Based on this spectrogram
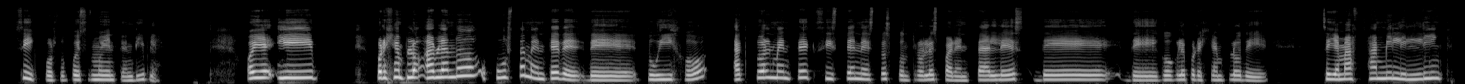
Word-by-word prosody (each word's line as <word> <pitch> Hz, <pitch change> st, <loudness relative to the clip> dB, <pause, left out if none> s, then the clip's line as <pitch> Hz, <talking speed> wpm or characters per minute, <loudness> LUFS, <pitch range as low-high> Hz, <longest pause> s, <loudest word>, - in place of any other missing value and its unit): Sí, 270 Hz, -7 st, -1 dB
por 200 Hz, -1 st, -4 dB
supuesto, 210 Hz, +2 st, -5 dB
es -, -, -3 dB
muy 215 Hz, -1 st, +1 dB
entendible. 205 Hz, 0 st, -6 dB, 0.8 s
Oye, 310 Hz, +2 st, +5 dB
y, 305 Hz, +1 st, +6 dB, 0.6 s
por 300 Hz, -, +6 dB
ejemplo, 325 Hz, +1 st, +4 dB
hablando 335 Hz, +4 st, +6 dB, 0.3 s
justamente 310 Hz, -4 st, +1 dB
de 205 Hz, -6 st, +1 dB
de 195 Hz, +1 st, 0 dB
tu 220 Hz, -1 st, +1 dB
hijo, 225 Hz, +7 st, -1 dB, 0.2 s
actualmente 305 Hz, +5 st, 0 dB
existen 265 Hz, -3 st, -3 dB
estos 240 Hz, +2 st, -4 dB
controles 210 Hz, -1 st, -4 dB
parentales 210 Hz, +3 st, -2 dB
de 220 Hz, +1 st, -1 dB
de 190 Hz, 0 st, -3 dB
Google, 210 Hz, +2 st, -3 dB
por 220 Hz, -1 st, -6 dB
ejemplo, 205 Hz, +1 st, -6 dB
de 175 Hz, -2 st, -6 dB, 0.5 s
se 245 Hz, -, 0 dB
llama 240 Hz, +1 st, +2 dB
Family 270 Hz, +1 st, 0 dB, 0.2 s
Link, 280 Hz, +1 st, -2 dB
225 Hz, 125 wpm, -20 LUFS, 210-280 Hz, 0.8 s, y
